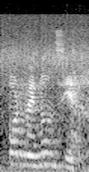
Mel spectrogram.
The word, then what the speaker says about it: por renuncia: You hear how it rolled the R? Listen to this. Listen to this. Listen to this. By resignation. By resignation. Por renuncia. So you hear those R's roll.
